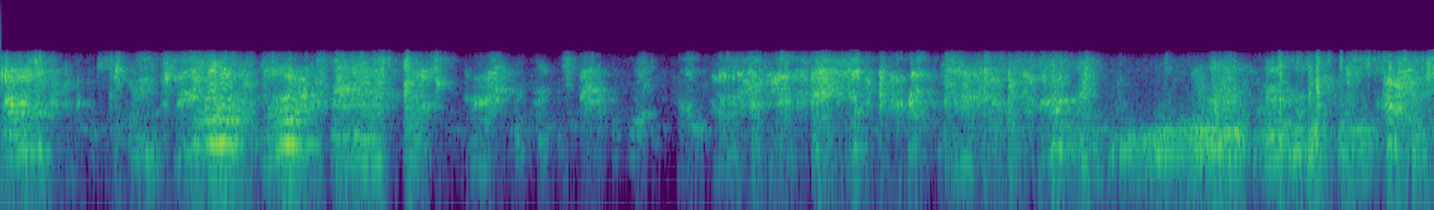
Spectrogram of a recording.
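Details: Puppy giving a busy run of high yips and whimpering cries with brief pauses, human voices talking over much of it throughout.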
